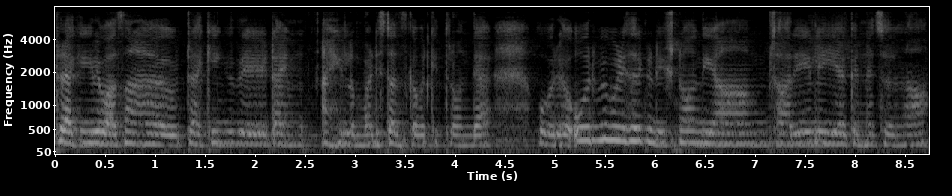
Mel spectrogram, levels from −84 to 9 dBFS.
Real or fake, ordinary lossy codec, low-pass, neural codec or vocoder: fake; none; 7.2 kHz; vocoder, 24 kHz, 100 mel bands, Vocos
